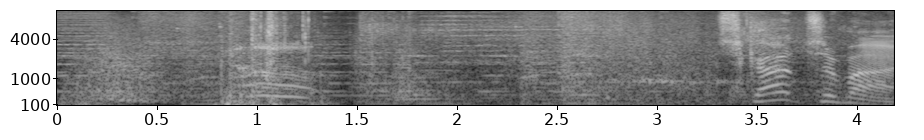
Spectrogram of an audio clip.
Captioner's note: grunts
